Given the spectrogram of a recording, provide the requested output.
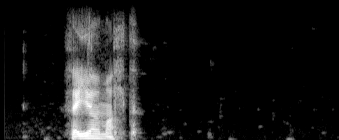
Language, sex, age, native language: Icelandic, male, 20-29, Icelandic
